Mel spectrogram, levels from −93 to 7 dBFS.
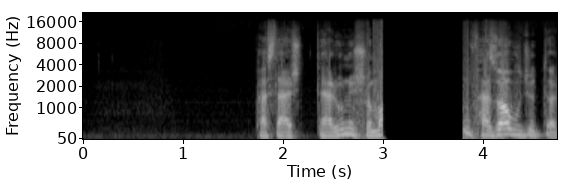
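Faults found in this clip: Intermittent contact, 2.73 to 4.07 s. Speech drops out with crackle at the break and remake edges; faint hiss only while open, about 0.81 s of open time within the span. Probable component: loose cable or plug. Mechanism: conductor momentarily losing contact, interrupting signal path.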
